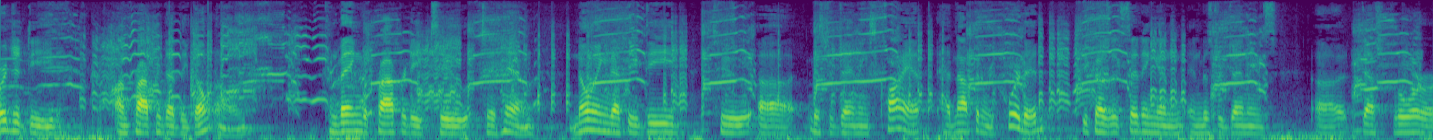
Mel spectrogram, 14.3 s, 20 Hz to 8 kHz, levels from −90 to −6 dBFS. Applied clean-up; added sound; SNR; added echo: none; Fowl; 6 dB; none.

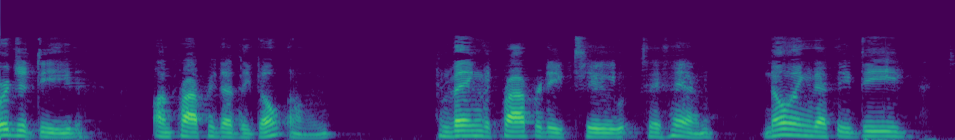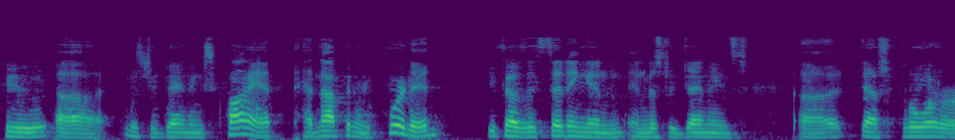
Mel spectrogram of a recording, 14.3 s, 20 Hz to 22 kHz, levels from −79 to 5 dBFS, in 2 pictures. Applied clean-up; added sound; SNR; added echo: neural mask model DeepFilterNet 3.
